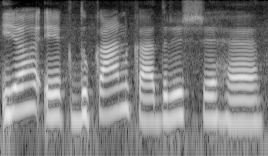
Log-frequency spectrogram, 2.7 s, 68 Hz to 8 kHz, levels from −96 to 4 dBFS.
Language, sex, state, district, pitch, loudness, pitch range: Hindi, female, Jharkhand, Garhwa, 225 Hz, -14 LUFS, 205-240 Hz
